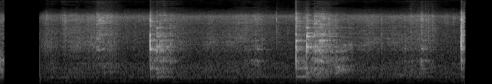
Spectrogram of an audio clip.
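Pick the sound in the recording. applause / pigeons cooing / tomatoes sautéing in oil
tomatoes sautéing in oil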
